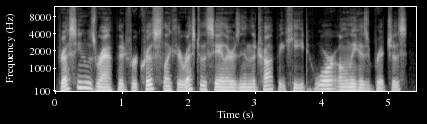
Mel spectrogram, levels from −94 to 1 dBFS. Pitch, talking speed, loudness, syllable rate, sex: 140 Hz, 210 wpm, -17 LUFS, 4.8 syllables/s, male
